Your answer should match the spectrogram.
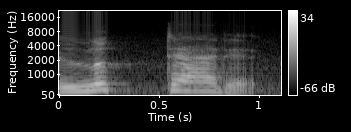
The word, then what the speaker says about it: looked: look at it I looked at it I looked at it okay okay look that because it's look at ending in a t sound looked at looked at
